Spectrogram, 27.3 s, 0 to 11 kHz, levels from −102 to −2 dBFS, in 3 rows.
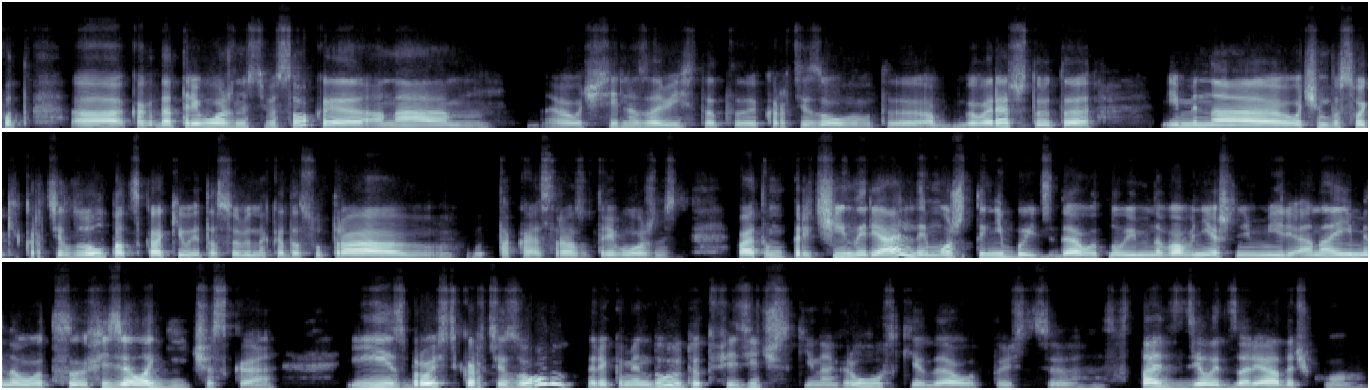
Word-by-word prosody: вот, 230 0 -5 0.3
а, 180 0 +3
когда 205 +2 -1
тревожность 235 -1 0
высокая, 220 - 0
она 190 -2 -1 0.8
очень 175 +1 -7
сильно 220 -5 -8
зависит 185 +2 -5
от 170 -1 -6 0.2
кортизола. 175 -4 -5
Вот, 155 +2 -17
э, - - -4
об - - -6
говорят, 190 +11 +1
что 270 - -8
это 185 -3 +1 0.4
именно 185 -4 +4
очень 195 +2 -3
высокий 195 +1 -4
кортизол 195 +5 0
подскакивает, 205 0 0
особенно 165 -1 -6
когда 165 0 -5
с 165 - -19
утра, 175 -2 +6
э, 155 +1 -13
вот - - -17
такая - - -5
сразу 155 0 -4
тревожность. 165 -4 -6 0.3
Поэтому 190 +2 +2
причины 215 +1 -1
реальной 190 0 +4
может 210 +6 -3
и - - -1
не 220 +1 -1
быть, 200 -3 -4
да, 200 - +5
вот, 165 -3 -4
ну, 180 -1 -2
именно 175 0 -2
во 190 +2 +6
внешнем 180 -3 -3
мире, 165 -3 -4
она 205 +6 0
именно 195 -3 +1
вот, 180 +1 -1
э, 190 -2 +1
физиологическая. 215 - +1 0.5
И 245 +4 -1
сбросить 235 +5 +6
кортизол 230 - +3
рекомендуют- 190 - -2
это 225 0 -2
физические 215 +6 -10
нагрузки, 175 +4 -6
да, 165 +4 -1
вот. 175 - -6
То - - -13
есть, - - -17
э, 155 - -11 0.3
встать, 260 -7 +3
сделать 190 +3 +1
зарядочку, 160 -3 0
190 Hz, 145 wpm, -25 LUFS, 175-215 Hz, 0.8 s, утра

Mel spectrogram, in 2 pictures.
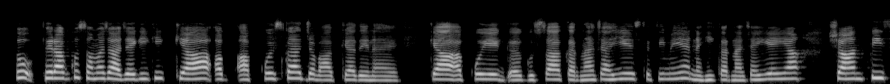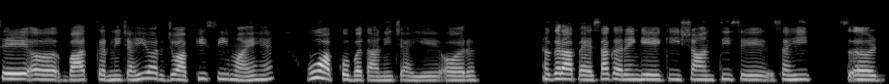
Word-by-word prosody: तो 305 -2 +3
फिर 290 0 +4
आपको 285 +2 +4
समझ 275 -2 -1
आ 255 -2 +6
जाएगी 245 +2 0
कि 290 +1 -3
क्या 255 -3 +4 0.2
अब 245 -3 0
आपको 225 +4 -1
इसका 280 +2 +1
जवाब 205 -7 -3
क्या 220 -2 -2
देना 200 -1 -2
है। 190 -1 -7 0.3
क्या 240 -1 +3
आपको 220 +2 +2
ये 235 -1 +2
ग 205 0 0
गुस्सा 220 +3 0
करना 210 0 -2
चाहिए 240 +3 -1
इस 245 - -7
स्थिति 245 +1 -9
में 255 - -5
या 285 - -1
नहीं 205 -1 -1
करना 200 -2 -2
चाहिए, 220 +4 -2
या 265 0 +1 0.4
शांति 265 +2 +4
से 250 -1 +6
अ, 220 -2 +2
बात 210 +2 +2
करनी 215 -1 -1
चाहिए 220 +6 -2
और 265 -5 -1
जो 225 +3 -3
आपकी 220 +6 0
सीमाएँ 225 -6 -2
हैं, 240 +5 -3 0.3
वो 310 +2 +4
आपको 235 -4 +4
बतानी 195 -1 -2
चाहिए। 190 -1 -4
और 195 0 -2 0.7
अगर 250 +2 +2
आप 240 -2 +4
ऐसा 215 +3 +1
करेंगे 225 -2 +1
कि 230 -1 -4
शांति 220 +1 -2
से 210 -2 -3
सही 225 0 -1 0.4
स - - -5
अ, 215 -1 +3
230 Hz, 190 wpm, -22 LUFS, 210-255 Hz, 0.7 s, आ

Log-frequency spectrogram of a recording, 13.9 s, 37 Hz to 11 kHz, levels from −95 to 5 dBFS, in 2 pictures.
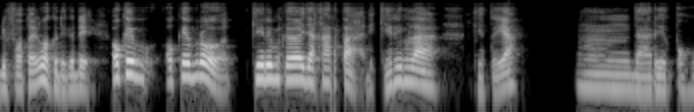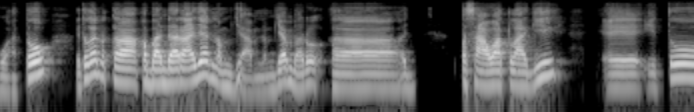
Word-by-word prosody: Difotoin, 130 +4 -7
wah 190 - +2
gede-gede. - - -8
"Oke 245 +3 +5
b - - -9 0.3
oke 175 +6 -2
Bro, 230 -1 +2 0.4
kirim 205 0 +1
ke 195 -1 +2
Jakarta." 175 0 -5
Dikirimlah, 155 -1 -5 0.4
gitu - - -19
ya. - - -4 0.6
Mmm, 130 -2 -13
dari 115 0 -10
Pohuwato. 115 - +1 0.2
Itu 205 - -2
kan 250 -3 +3
ke 180 -3 +5 0.2
ke - - +6
bandara 165 +1 +7
aja 240 +5 +6
6 150 -7 -5
jam. 100 - -7
6 110 - -14
jam 170 +1 +3
baru 160 +4 -4
ke 135 -2 -6 1.2
pesawat 150 -2 +3
lagi, 210 - -1 0.4
eee, 130 0 -4 0.2
itu 210 +11 -1
165 Hz, 140 wpm, -20 LUFS, 130-205 Hz, 1.2 s, bandara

